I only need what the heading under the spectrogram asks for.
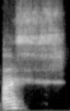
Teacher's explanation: ये शीन को पढ़ें तो तफशी भी आती है आपकी और आपको एयर सुनाई दे रही है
